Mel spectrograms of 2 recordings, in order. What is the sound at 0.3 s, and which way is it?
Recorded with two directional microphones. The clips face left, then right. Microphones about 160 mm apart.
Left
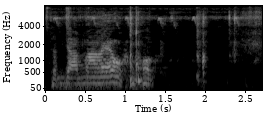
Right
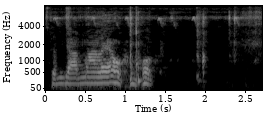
Speech, 30° right (ahead or behind).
